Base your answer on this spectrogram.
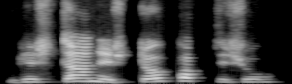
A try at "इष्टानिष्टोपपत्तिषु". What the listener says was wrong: ई माता जी, ई वाला, ई इमली ईक वाला, इष्टानिष्टोपपत्तिषु इष्ट एक एक वर्ड लेते, इष्टा इष्टा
